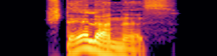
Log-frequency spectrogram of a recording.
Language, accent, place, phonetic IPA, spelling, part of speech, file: German, Germany, Berlin, [ˈʃtɛːlɐnəs], stählernes, adjective, De-stählernes.ogg
- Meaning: strong/mixed nominative/accusative neuter singular of stählern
